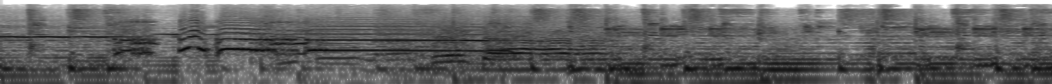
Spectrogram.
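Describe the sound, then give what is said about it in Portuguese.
A rooster crow, sampled at dawn within a live DJ set, wavers briefly near the start and is largely buried under dense, loud music with steady beats and sustained tones. “Galo cantou. É madrugada”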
